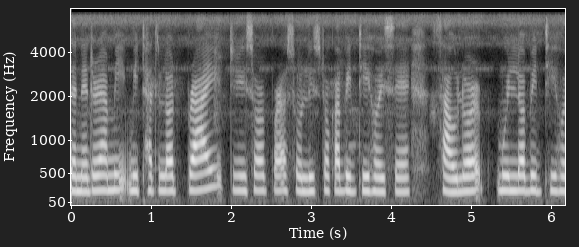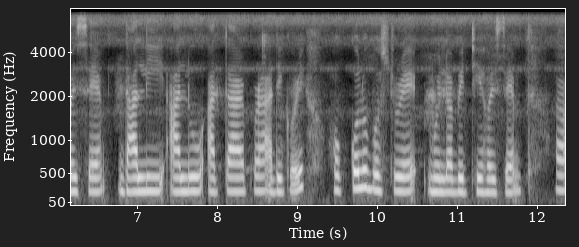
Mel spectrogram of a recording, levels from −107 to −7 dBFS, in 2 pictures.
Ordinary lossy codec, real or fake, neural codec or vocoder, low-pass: none; real; none; 7.2 kHz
